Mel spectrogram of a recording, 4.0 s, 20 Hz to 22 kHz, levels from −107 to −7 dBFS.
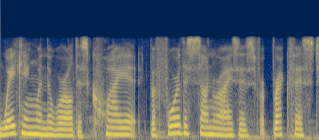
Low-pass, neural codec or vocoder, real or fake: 7.2 kHz; none; real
